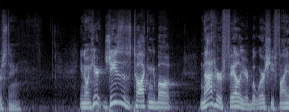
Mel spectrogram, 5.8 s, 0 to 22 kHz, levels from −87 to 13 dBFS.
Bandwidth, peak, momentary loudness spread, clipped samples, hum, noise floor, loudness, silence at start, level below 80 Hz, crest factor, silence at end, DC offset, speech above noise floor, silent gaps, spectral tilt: 16.5 kHz; -4 dBFS; 12 LU; under 0.1%; none; -56 dBFS; -21 LUFS; 0 s; -44 dBFS; 20 dB; 0 s; under 0.1%; 34 dB; none; -4.5 dB/octave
